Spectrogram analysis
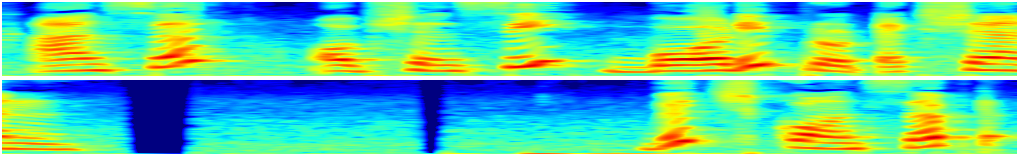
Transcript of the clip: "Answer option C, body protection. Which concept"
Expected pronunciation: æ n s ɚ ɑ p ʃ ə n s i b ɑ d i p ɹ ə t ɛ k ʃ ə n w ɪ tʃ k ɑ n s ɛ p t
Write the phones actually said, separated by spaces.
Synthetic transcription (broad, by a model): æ n s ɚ ɑ p ʃ ə n s i b ɑ d i p ɹ ə t ɛ k ʃ ə n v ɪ tʃ k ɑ n s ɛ p t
